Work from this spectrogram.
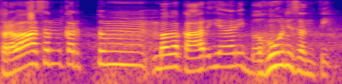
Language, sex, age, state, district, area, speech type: Sanskrit, male, 18-30, Tamil Nadu, Chennai, rural, spontaneous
